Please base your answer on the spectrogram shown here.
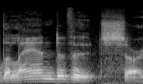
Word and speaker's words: Uz: This land called the Land of Uz, or UZ, or Uz, whatever depends on whether you're from Texas or the rest of the world is how you pronounce it.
